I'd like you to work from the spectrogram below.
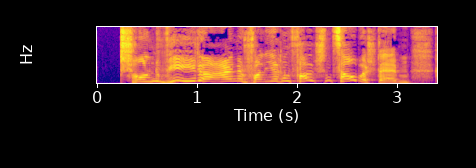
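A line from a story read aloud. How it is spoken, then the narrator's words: Calling out. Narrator (German): rief sie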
